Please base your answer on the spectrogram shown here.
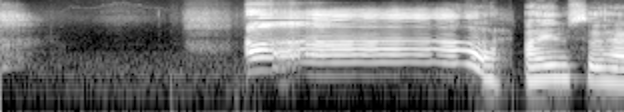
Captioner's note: squeals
